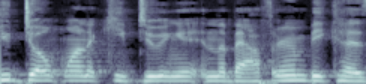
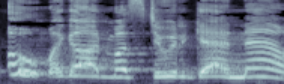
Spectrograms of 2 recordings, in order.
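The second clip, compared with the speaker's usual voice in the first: desperate urgent; 11 semitones higher than usual. Retold or imitated. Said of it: "I'll be like".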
